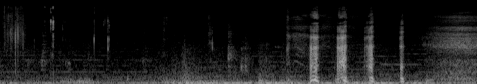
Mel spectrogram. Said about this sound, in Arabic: ثم عاد بوليمة فيها 40 حمامة مشوية، فوضعها أمام دليلة، فأخذت قطعة من حمامة ومضغتها.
